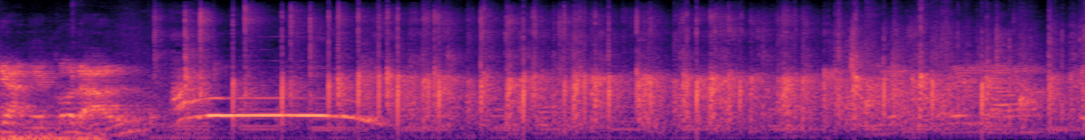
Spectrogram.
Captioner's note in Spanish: aplausos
